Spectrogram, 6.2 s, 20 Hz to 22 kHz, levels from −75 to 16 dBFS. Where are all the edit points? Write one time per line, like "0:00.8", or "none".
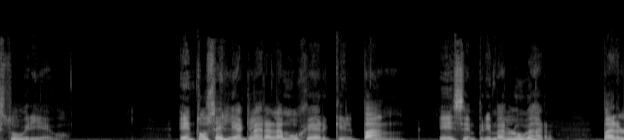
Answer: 0:04.4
